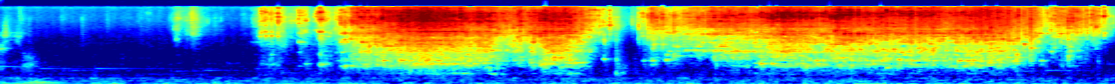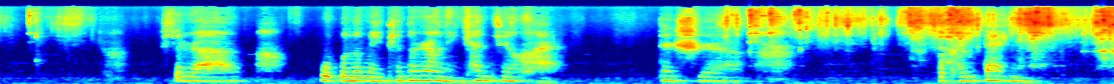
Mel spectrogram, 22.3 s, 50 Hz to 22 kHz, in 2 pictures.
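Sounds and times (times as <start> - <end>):
ocean drum rolling beads hissing like waves: 2.5 - 12.3, 18.3 - 22.2
speech: 12.9 - 13.6, 14.4 - 16.7, 17.8 - 18.8, 20.5 - 21.6.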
